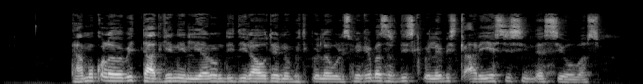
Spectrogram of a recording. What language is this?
Georgian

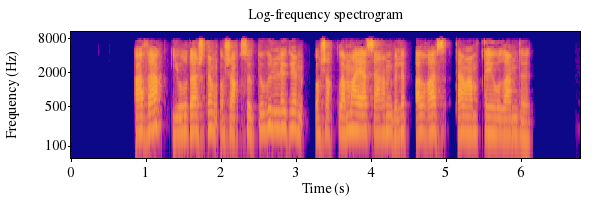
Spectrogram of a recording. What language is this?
Bashkir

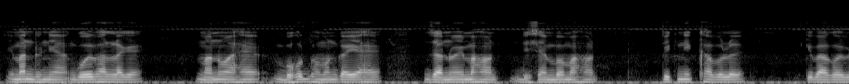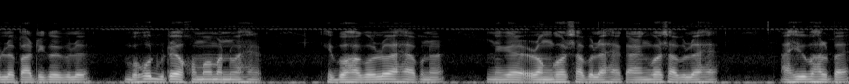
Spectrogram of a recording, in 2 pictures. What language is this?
Assamese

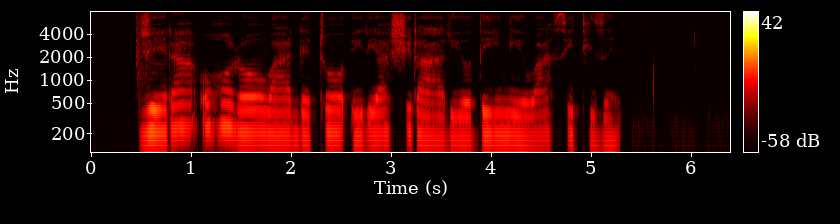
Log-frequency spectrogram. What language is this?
Kikuyu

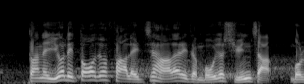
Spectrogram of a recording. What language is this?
Cantonese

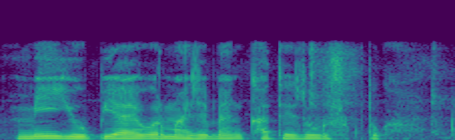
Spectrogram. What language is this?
Marathi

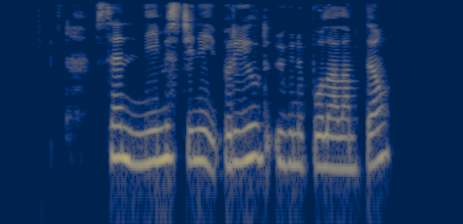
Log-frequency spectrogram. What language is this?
Uyghur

